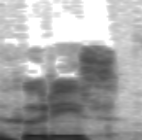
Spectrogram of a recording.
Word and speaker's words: Houthis: But I'm sure you saw this on news that I don't know how to pronounce this word, Houthis. – The Houthis. – Houthis, that's what I thought, but I wasn't sure. – You know, it could be Houthis or the Houthis. Different times, but I say Houthis.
